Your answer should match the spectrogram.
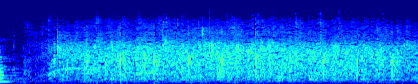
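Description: Audience applause, rising about half a second in and holding steady.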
